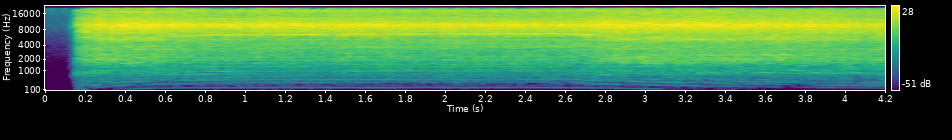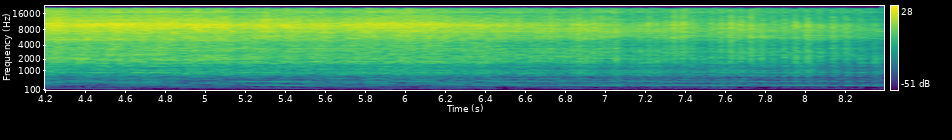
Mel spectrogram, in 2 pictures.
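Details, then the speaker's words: Dyson DC14 Telescope Reach vacuum fitted with a cheap aftermarket non-clutched brush roll: shrill motor whine with a rough, buzzy rattle that settles as it runs down; brush roll clatter, suspected cracked at the end. "this one came in yesterday because it makes a weird noise, and crikey, they're right, it does."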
